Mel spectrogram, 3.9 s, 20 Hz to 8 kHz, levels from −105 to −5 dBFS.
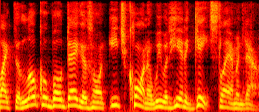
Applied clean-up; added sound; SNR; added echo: neural mask model DeepFilterNet 3.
